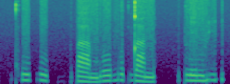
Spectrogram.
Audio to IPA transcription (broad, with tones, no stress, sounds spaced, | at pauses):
kʰ w u˦˥ k̚ w u˨˩ k̚ | p aː˩˦ m b oː˦˥ b o˦˥ k̚ d a˧ n | p l e˦˥ n b i˦˥ ʔ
